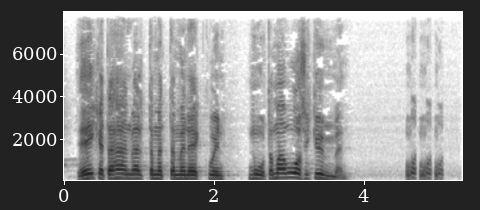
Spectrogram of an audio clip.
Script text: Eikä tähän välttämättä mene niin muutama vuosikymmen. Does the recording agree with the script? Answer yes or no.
no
